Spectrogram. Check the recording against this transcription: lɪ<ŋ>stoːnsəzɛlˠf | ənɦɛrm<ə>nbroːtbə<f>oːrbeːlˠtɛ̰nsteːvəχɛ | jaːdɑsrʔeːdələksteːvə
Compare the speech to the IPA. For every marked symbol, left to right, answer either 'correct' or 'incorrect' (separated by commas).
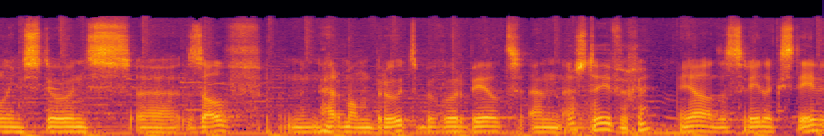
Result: correct, incorrect, incorrect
